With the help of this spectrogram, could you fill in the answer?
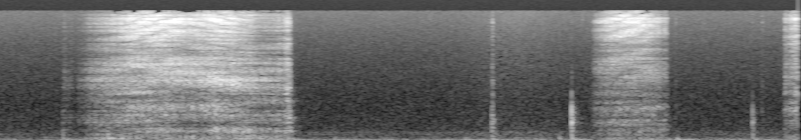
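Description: A gloved hand writes with yellow chalk on a small, solid slate chalkboard set in a wooden frame. A long, bright, gritty scratching stroke runs for about two seconds, followed by a few short sharp ticks of the chalk. A second shorter scratching stroke comes, and another begins at the very end.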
